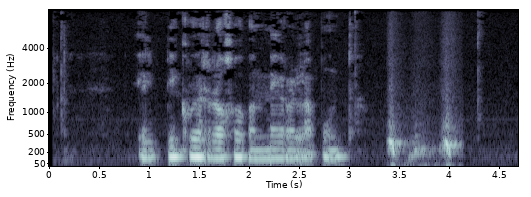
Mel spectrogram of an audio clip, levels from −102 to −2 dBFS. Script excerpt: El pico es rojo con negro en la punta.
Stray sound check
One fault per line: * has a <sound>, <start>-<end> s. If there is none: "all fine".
* has a whoosh, 3.4-4.2 s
